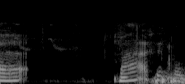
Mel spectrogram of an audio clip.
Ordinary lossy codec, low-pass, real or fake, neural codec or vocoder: none; 7.2 kHz; fake; vocoder, 22.05 kHz, 80 mel bands, Vocos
